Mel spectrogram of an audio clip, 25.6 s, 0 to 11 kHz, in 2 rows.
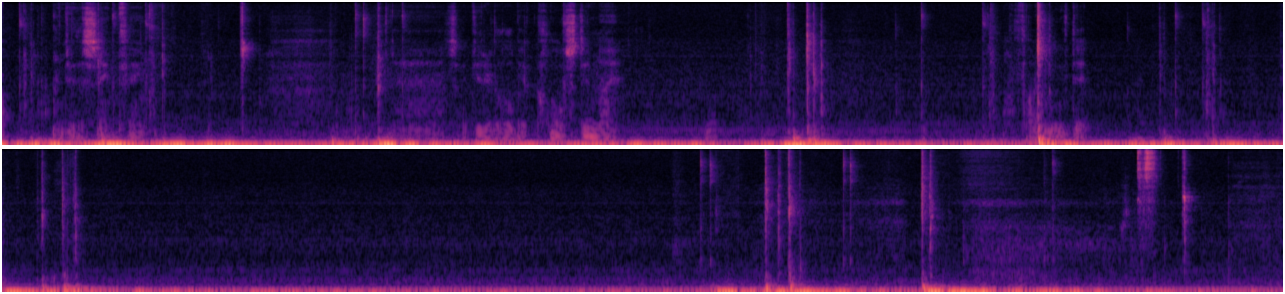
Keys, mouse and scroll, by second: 3.8 right click, 4.4 click, 4.5 middle click, 4.5 right click, 5.2 right click, 5.8 click, 9.6 ctrl+shift+click, 9.8 ctrl+shift+middle click, 9.9 ctrl+shift+click, 10.0 ctrl+shift+middle click, 10.7 ctrl+shift+f, 11.7 middle click, 13.7 ctrl+b, 20.8 a, 21.0 Tab, 22.4 a, 22.5-24.2 middle drag.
